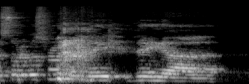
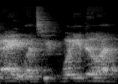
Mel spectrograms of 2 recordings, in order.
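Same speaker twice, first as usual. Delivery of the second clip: put-on frog-like kid voice, lower; 4 semitones lower than usual. Describing a kid from a nineties movie: imitating a kid who talks like a frog. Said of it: "the Little Rascals kid that talks like a frog".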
